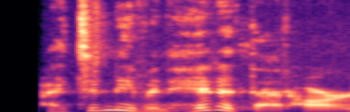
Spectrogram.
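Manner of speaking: ordinary delivery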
